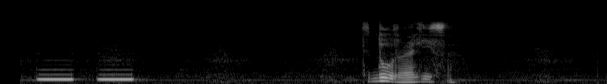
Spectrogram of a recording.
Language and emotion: Russian, angry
